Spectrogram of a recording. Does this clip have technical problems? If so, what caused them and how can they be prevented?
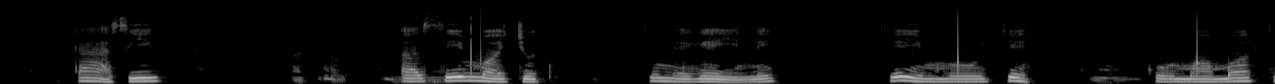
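Yes. Loud pops at 4.71–4.83 s (a double), 9.58–9.60 s and 11.97–11.99 s jump roughly 15 dB above the speech, likely from voltage spikes via plugging, switching or static. Prevent them by muting the input before touching cables or switches and by grounding equipment properly.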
